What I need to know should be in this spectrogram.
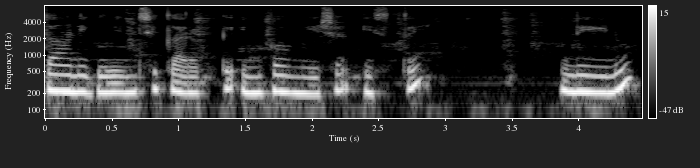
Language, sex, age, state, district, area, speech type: Telugu, female, 30-45, Telangana, Jagtial, rural, spontaneous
